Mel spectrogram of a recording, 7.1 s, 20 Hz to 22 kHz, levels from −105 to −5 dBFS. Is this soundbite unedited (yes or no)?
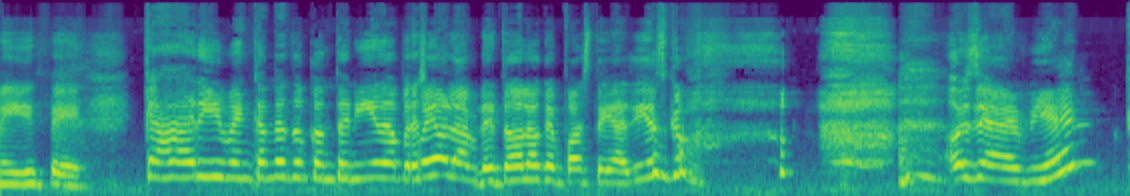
no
